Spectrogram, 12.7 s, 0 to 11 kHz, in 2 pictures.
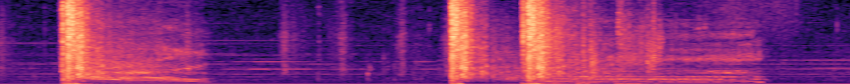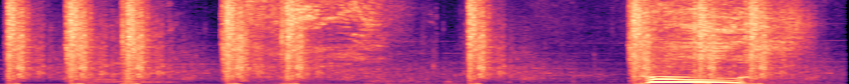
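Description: A new gun in the zombie survival game 7 Days to Die fires sharp, close shots in irregular bursts, single cracks and quick pairs separated by quiet gaps, with a louder burst near the end.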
